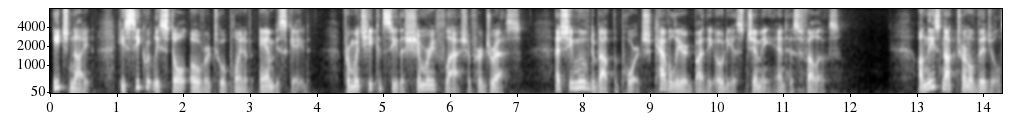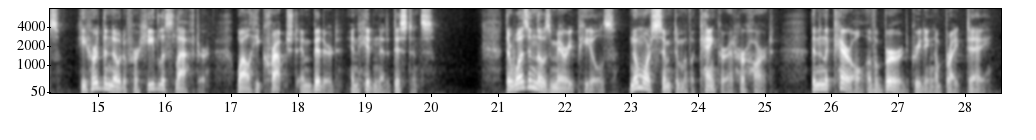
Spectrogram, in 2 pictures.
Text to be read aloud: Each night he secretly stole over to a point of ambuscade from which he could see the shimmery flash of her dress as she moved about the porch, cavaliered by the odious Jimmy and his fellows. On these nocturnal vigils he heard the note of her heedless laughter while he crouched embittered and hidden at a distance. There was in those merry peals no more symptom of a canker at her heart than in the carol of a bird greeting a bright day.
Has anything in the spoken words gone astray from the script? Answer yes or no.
no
